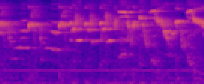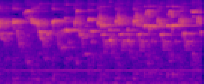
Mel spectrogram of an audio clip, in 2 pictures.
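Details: Timbrado canary in discontinuous song, indoors: dense, continuous rolling trills and metallic warbled phrases filling the whole stretch, with a steady low electrical hum underneath.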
